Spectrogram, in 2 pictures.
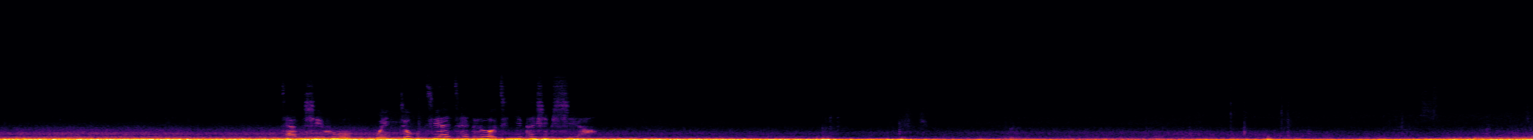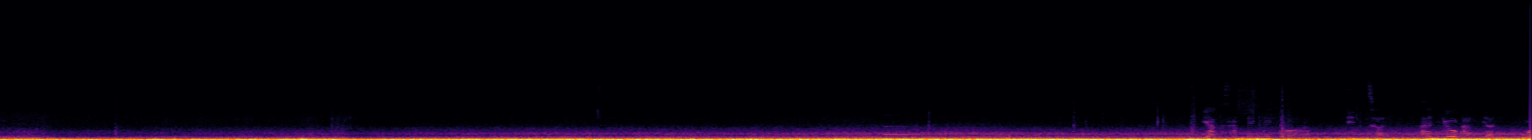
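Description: Road and tyre rumble inside the cabin of a moving Hyundai Kona Hybrid, a steady low drone. It eases briefly around ten seconds in, then returns deeper.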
